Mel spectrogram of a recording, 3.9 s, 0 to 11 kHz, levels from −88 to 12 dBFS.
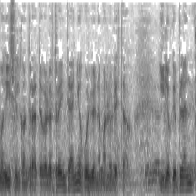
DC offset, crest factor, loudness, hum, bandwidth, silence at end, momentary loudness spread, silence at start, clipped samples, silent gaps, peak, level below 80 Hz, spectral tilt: under 0.1%; 14 dB; -15 LUFS; none; 11 kHz; 0 s; 10 LU; 0 s; under 0.1%; none; 0 dBFS; -42 dBFS; -5 dB/octave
